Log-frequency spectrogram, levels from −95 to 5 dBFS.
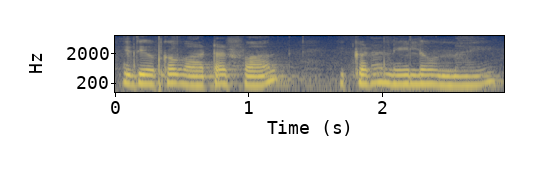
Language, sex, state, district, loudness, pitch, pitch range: Telugu, female, Telangana, Mahabubabad, -16 LUFS, 190 Hz, 175-200 Hz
